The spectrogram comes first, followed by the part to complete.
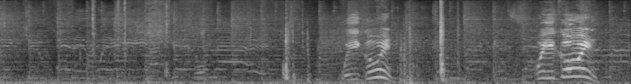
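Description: Steady car-cabin engine and road rumble under music, with two sharp clicks and two short voiced sounds in the second half.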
